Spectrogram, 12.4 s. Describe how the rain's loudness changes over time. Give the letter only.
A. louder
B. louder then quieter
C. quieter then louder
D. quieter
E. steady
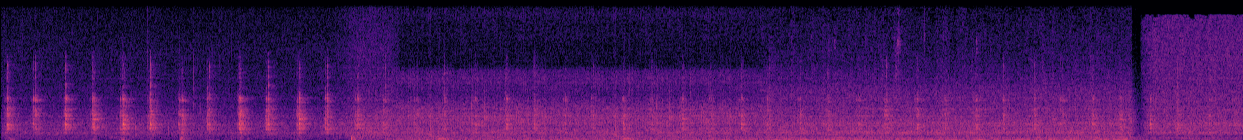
A.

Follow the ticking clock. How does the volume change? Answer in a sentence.
The volume of the ticking clock goes down.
